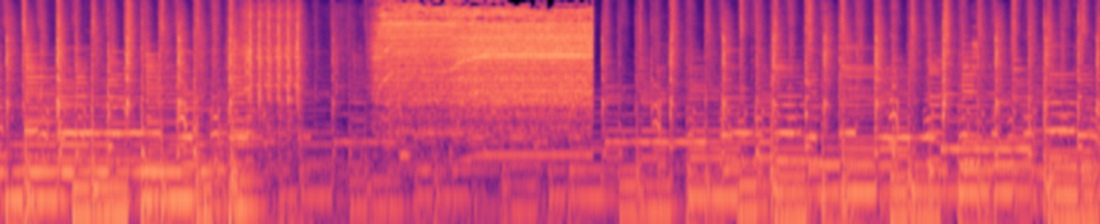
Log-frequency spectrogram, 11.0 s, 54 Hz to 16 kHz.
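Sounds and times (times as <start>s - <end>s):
cordless drill motor whine: 3.7s - 6.0s.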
